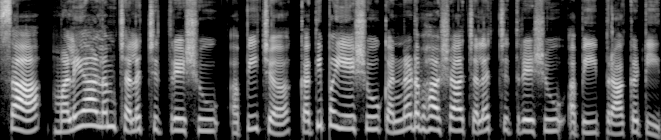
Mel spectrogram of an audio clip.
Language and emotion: Sanskrit, neutral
